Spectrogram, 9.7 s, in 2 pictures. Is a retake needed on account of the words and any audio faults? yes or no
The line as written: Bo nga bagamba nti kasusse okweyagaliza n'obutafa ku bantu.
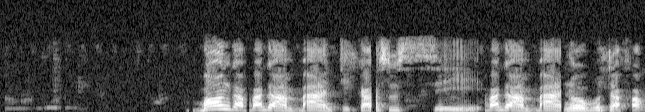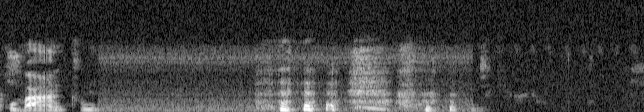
yes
